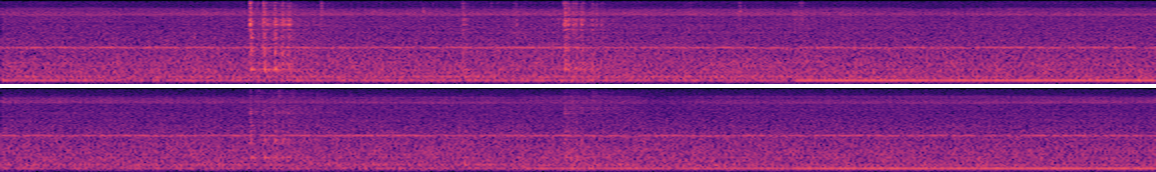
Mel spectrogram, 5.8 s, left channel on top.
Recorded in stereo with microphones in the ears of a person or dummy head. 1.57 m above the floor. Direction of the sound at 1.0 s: 30° left (ahead or behind).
